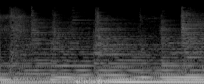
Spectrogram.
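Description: Live worship band playing an instrumental passage between sung lines: acoustic guitars over sustained chords, with the chord changing about three-quarters of a second in.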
